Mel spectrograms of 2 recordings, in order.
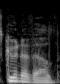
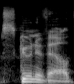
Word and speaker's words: Schooneveld: sorry, I need to ask him how to pronounce his name properly. It's Schooneveld. Schooneveld, thank you.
